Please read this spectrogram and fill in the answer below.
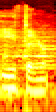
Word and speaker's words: Aether: say a third but it they say is pronounced ether which is very interesting and i want to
